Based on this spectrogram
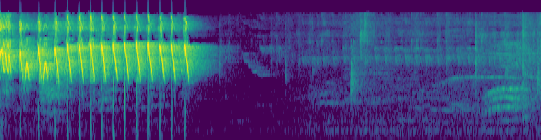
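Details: Horsfield's bush lark, caged, its song played as a lure to prompt other birds to sing: a two-second burst of rapid buzzy high pulses, then near silence with faint distant chirps at the end.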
